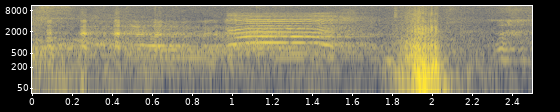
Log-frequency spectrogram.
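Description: A single wavering sheep bleat, about half a second long and moderately loud, rises out of quiet background noise, followed shortly by a brief, low thump-like burst.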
